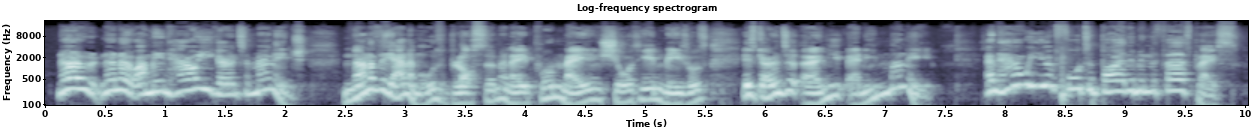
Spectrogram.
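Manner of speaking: a hint of a frustrated father; exasperated father. Father questioning Sophie's plan, mildly exasperated.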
